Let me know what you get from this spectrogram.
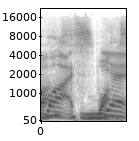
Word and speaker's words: Weisz: man, which is a woman, Rachel Weisz. Have I said that right? – Well, I think it's Weisz.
